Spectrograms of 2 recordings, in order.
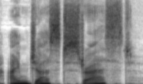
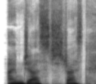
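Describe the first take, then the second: First: Dismissive repeat. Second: Said in the usual way. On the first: Shown as a demonstration.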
